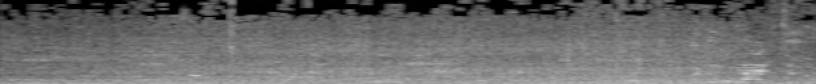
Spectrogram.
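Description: Loud, steady low rumble with no clear beat, and a voice starting near the end.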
